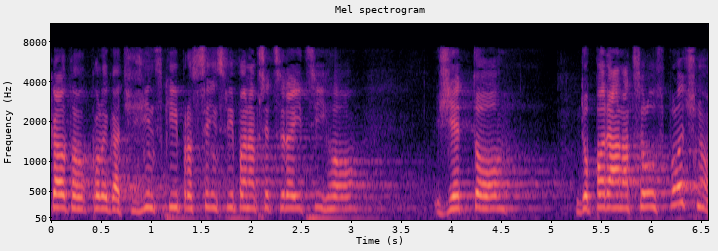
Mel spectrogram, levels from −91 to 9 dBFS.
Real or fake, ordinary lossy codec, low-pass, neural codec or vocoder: real; MP3, 48 kbps; 7.2 kHz; none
